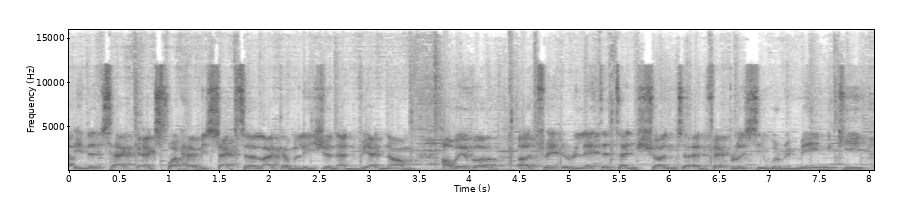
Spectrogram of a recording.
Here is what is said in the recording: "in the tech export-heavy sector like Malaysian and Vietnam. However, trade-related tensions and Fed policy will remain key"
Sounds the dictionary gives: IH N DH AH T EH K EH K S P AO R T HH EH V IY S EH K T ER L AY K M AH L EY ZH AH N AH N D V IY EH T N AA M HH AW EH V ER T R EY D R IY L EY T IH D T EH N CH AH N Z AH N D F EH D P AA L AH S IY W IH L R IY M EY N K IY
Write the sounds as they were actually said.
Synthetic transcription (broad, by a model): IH N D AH T EH K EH K S P AO T HH EH V IY S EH K T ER L AY K M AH L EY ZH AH N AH N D V IY EH T N AA M HH AW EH V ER T R EY D R IY L EY T IH D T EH N SH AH N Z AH N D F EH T P AA L AH S IY W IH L R IY M EY N K IY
